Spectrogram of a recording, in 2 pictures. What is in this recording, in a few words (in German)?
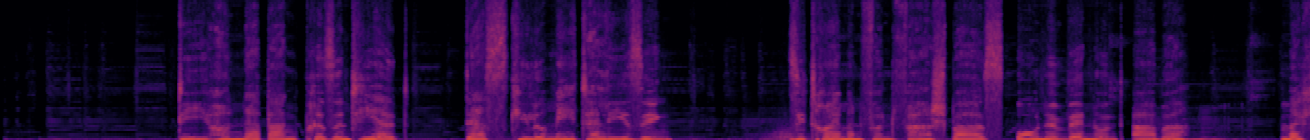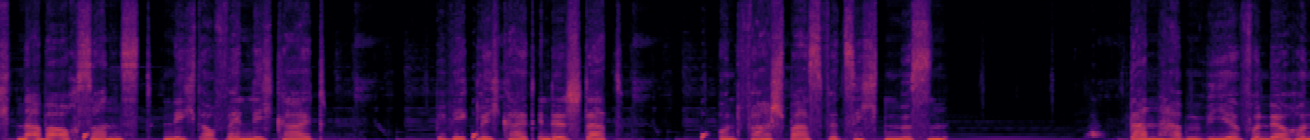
Erklarfilm; Honda Bank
